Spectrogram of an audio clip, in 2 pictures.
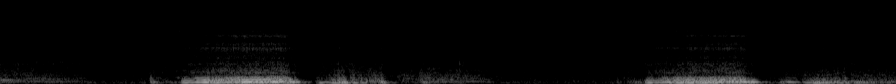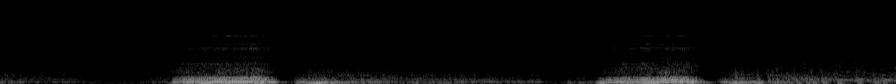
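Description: Loud, low rattling snores on each in-breath with quieter out-breaths, about four breaths in eighteen seconds, roughly thirteen to fourteen a minute.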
